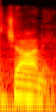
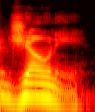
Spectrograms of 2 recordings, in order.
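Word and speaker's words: Jony: no just hold on it's normal for someone to pronounce my name like joni but if i were to tell you over and over again my name is johnny and you insist on mispronouncing my name i would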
